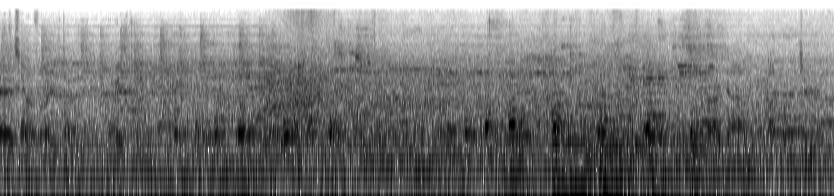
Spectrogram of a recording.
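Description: A crowd murmurs in a large, noisy hall.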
